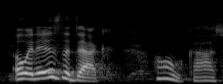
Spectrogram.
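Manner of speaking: anxious, nervous, flustered, thrown-off tone. A presenter putting up the slide deck before speaking, nervous. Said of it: "I'm so nervous".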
